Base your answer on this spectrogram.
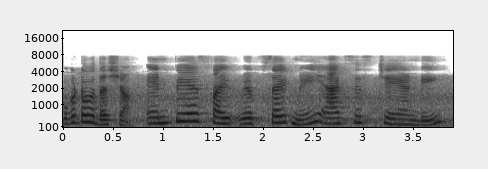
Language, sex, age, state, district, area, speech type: Telugu, female, 18-30, Telangana, Hanamkonda, urban, spontaneous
